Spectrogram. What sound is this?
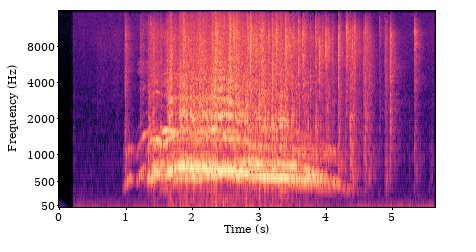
Aplauso com Gritos
Aplauso de pessoas/alunos/crianças
applause, cheer, audience, aplausos, crowd, palmas, people, gritos, cheering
